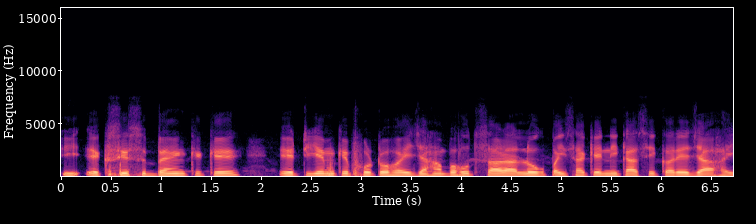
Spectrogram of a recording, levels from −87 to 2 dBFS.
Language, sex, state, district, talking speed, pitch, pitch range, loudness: Bajjika, male, Bihar, Vaishali, 160 wpm, 145 Hz, 135-150 Hz, -15 LUFS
